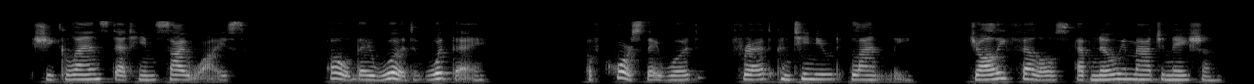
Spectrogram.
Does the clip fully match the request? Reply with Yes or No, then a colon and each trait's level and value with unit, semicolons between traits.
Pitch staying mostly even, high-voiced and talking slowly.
Yes: narrow, 2.2 semitones; high, 220 Hz; slow, 105 wpm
